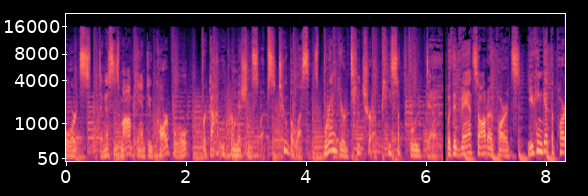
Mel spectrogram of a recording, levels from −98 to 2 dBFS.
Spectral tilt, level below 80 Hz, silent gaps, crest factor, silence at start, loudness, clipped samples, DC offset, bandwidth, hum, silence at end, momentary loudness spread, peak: -3 dB/octave; -38 dBFS; 6.30-6.34 s; 18 dB; 0 s; -19 LUFS; under 0.1%; under 0.1%; 16 kHz; none; 0 s; 6 LU; -2 dBFS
